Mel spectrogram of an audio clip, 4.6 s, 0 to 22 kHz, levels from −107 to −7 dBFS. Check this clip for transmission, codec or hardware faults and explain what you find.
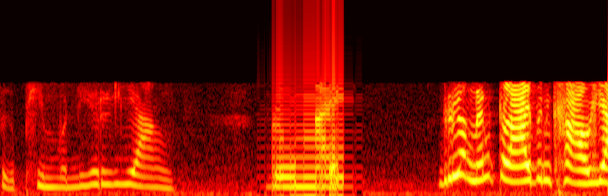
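One transmission fault, with the G.711 call path's 4 kHz band limit audible throughout. Robotic sound from repeated short buffers, 1.93 to 2.72 s: the speech becomes a rigid 200 Hz buzz, likely from starved audio being filled by looping a 5 ms fragment, replacing most of the real signal.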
